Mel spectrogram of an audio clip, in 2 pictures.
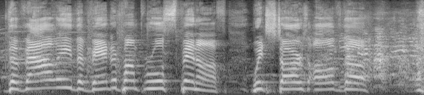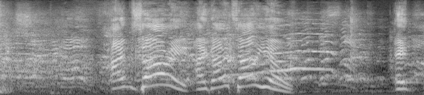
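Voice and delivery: loud, giggly gushing about the show; can't hold back the laughter while raving; laughing excitement. Real, not acted.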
